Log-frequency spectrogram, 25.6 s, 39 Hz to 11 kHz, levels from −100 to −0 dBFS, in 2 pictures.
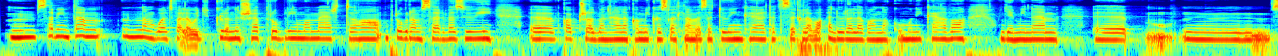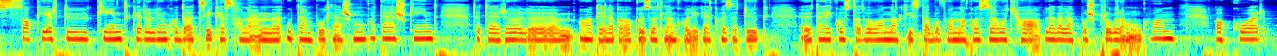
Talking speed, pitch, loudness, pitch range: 120 wpm, 215 Hz, -17 LUFS, 205-230 Hz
